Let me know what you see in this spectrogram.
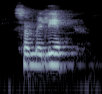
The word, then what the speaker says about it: sommelier: El sommelier, que soy yo, sommelier, así se pronuncia, sommelier. Se escribe sommelier, pero es sommelier.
